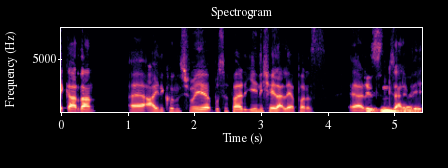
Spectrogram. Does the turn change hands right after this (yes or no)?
yes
